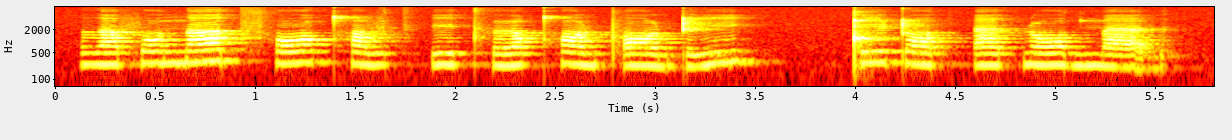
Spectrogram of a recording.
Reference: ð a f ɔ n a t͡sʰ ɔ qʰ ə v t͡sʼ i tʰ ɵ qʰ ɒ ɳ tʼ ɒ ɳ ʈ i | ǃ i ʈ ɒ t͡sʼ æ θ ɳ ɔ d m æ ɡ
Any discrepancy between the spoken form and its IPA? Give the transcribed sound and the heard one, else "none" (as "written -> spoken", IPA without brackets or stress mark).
none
